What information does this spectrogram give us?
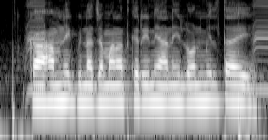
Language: Magahi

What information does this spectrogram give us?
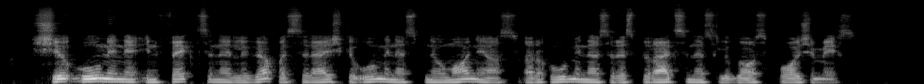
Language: Lithuanian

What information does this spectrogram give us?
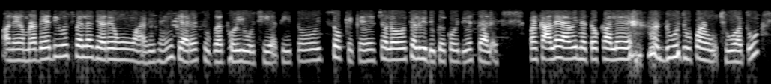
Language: Gujarati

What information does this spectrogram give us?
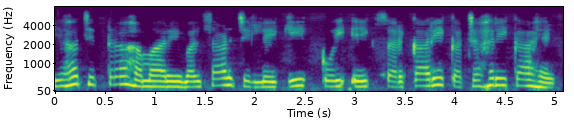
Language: Hindi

